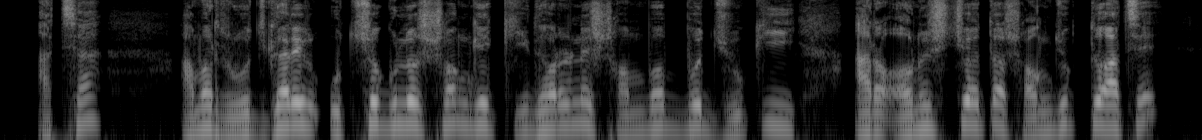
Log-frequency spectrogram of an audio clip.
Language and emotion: Bengali, fearful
